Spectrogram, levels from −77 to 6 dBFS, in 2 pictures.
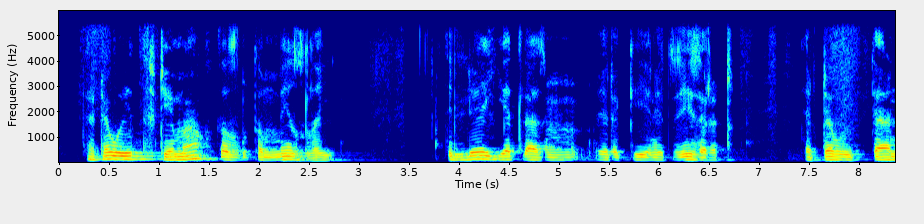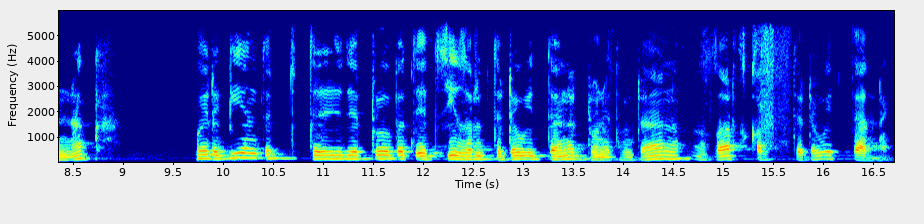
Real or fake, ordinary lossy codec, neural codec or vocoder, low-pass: real; none; none; 5.4 kHz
